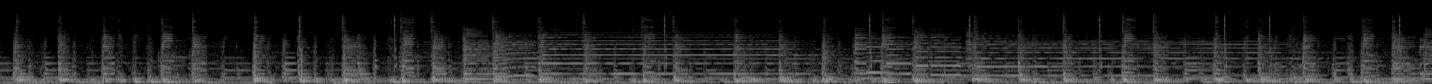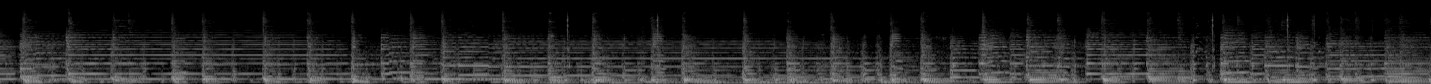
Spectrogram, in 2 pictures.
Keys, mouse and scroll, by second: 0.8 middle click, 5.2-6.7 scroll up 1, 11.6 right click, 12.7 double click, 23.4 scroll up 1, 24.1 middle click, 25.5-26.1 scroll up 1.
